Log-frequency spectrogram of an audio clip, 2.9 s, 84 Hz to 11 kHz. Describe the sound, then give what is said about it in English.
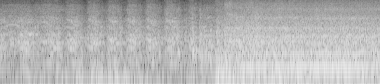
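A large diesel tractor engine on a corn and soybean farm in central Illinois cranks with a rapid rhythmic chug for about a second and a half, then catches and settles into a steady, loud idle rumble. The tractor is attached to a planter that seeds 48 rows at a time. “That tractor is attached to a planter that can seed 48 rows at a time.”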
